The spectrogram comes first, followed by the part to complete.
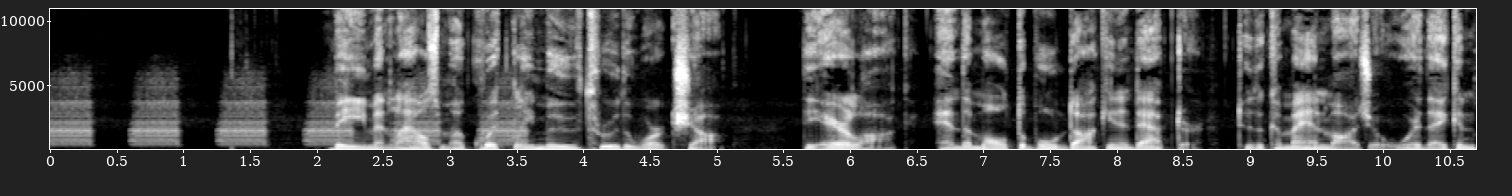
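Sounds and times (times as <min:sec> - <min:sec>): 
caution and warning alarm aboard the Skylab space station signalling a leak: 0:00.0 - 0:03.7
speech: 0:02.1 - 0:10.6.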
